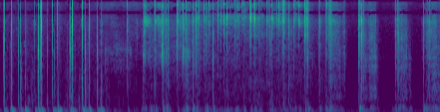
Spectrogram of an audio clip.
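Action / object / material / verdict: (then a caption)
tap / plastic computer keyboard keys / plastic / none. Long nails type and tap quickly on the keys of a white plastic computer keyboard. A burst of loud, sharp clicks with deep thuds opens the clip, then gives way to a quieter, bright scratching texture dotted with lighter taps. The clip ends with a few short pauses between softer clicks.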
